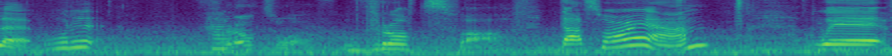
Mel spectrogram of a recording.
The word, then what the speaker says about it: Wrocław: I can't remember how to pronounce the name. What do we call it? Wrocław.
